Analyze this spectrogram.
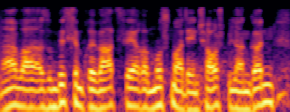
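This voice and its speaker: At a fairly quick pace, a man speaks over light background noise. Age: 30s. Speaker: event host. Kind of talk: interview. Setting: at a convention venue. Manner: hesitant, many fillers. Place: hall.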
